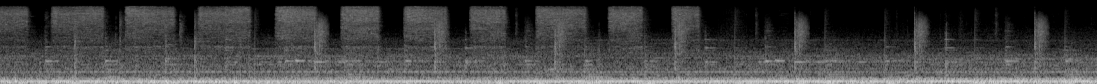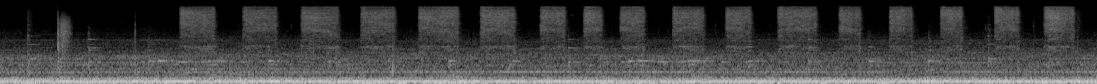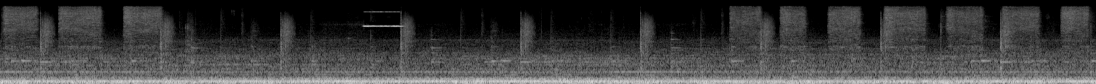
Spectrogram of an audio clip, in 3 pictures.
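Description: Aerosol spray paint can spraying in many short hissing bursts, about two a second, over a steady low hum from the spray booth's extraction fan.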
